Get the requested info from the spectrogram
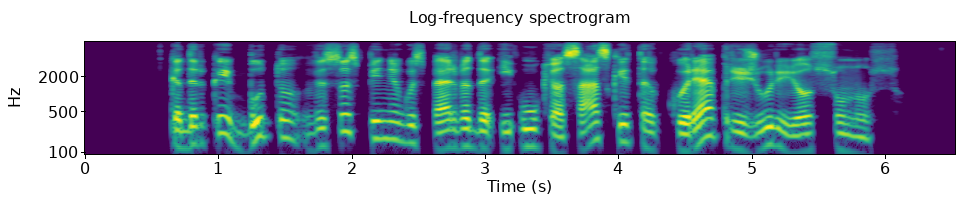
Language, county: Lithuanian, Vilnius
